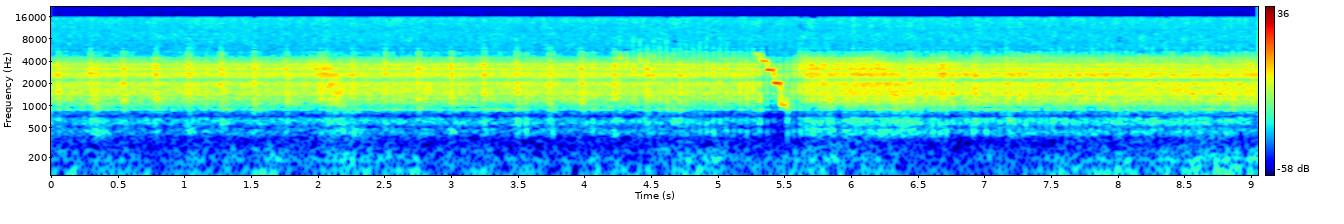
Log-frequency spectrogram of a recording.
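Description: CRT SS 9900 11-metre radio receiving in USB while tuning up the band: steady hiss of band noise from its speaker. About five and a half seconds in, a short whistle sweeps quickly down in pitch as a signal is tuned past.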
